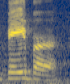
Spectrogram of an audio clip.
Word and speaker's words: Weber: amongst catholics first protestants looks like weber but pronounced vapor real quick what would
